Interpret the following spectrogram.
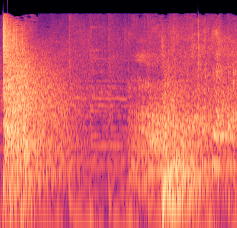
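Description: A sudden burst of water spraying and splashing in a pool, fading over about a second, then more splashing near the end, over background music.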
